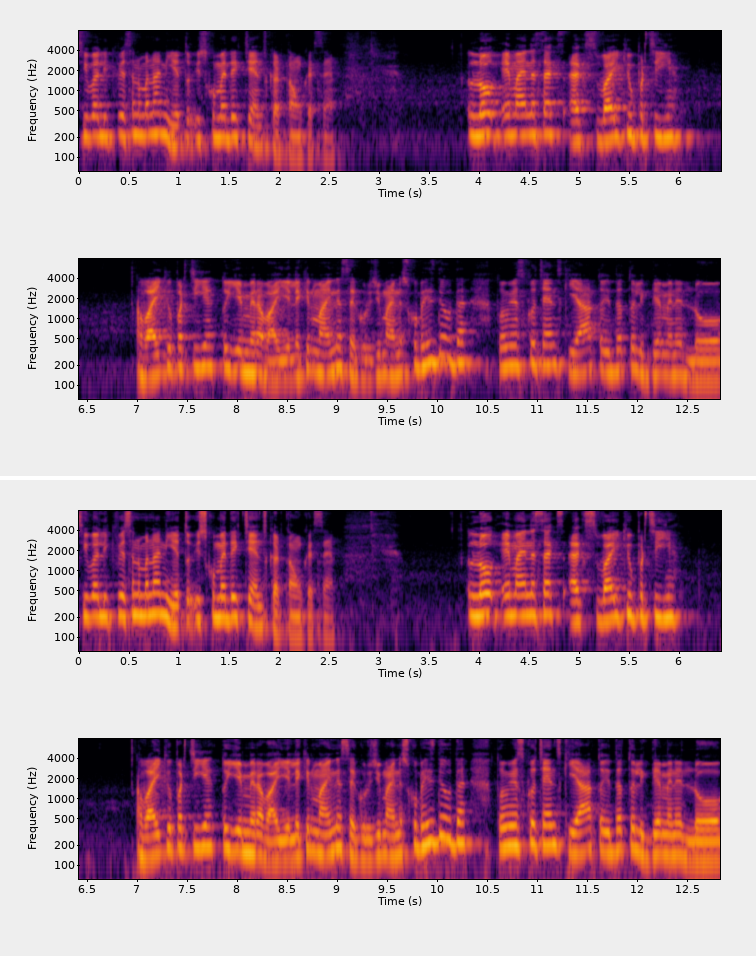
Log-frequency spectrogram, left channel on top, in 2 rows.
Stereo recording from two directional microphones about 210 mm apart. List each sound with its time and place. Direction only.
0.0 s speech: 55° right (ahead or behind)
3.8 s a man's voice: 50° right (ahead or behind)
